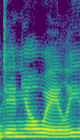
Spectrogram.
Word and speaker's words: Danielle Whaley: uh last first name last name how to spell it and then what you're involved in like this 54 Film Fest okay I'm Danielle wayy that's d a n i i e l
